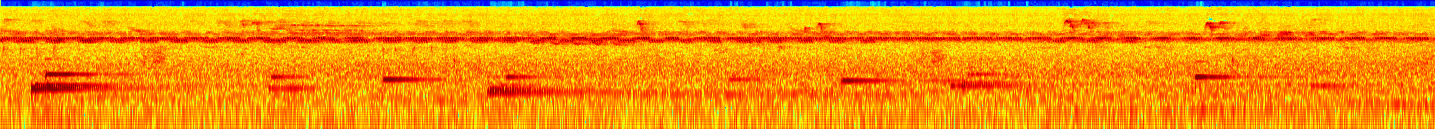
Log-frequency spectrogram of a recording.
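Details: Grass insects in a forest on a morning in Yeongwol, Korea, at A Hundred Years Valley: a steady, unbroken high-pitched buzzing drone throughout, with short whistled bird notes scattered over it.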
